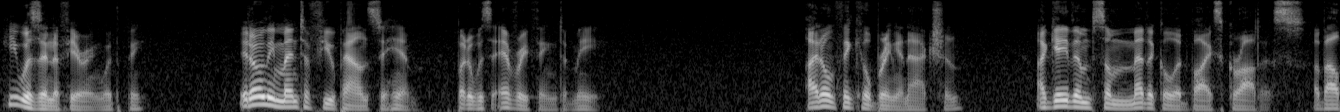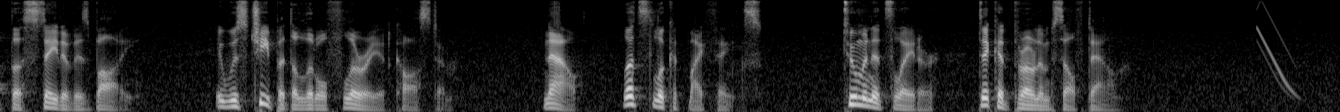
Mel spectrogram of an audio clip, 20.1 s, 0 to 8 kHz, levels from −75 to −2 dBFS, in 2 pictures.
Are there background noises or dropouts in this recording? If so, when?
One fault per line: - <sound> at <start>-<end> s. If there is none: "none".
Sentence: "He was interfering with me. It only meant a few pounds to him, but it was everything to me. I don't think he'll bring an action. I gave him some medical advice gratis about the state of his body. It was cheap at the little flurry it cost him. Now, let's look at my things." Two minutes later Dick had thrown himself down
- chirp at 19.5-19.8 s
